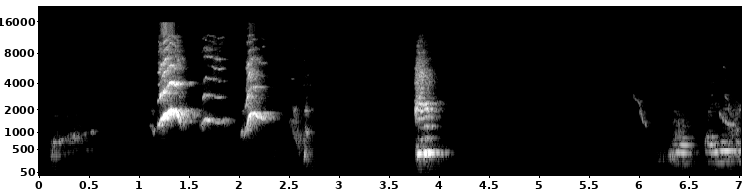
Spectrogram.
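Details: Cavalier King Charles Spaniel puppies, five weeks old, in Daisy's puppy pen indoors: a few sharp, high yelps come in a short burst, then a single cry after a pause and faint low murmurs near the end.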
